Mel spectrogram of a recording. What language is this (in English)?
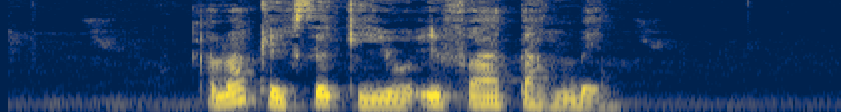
Bankon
